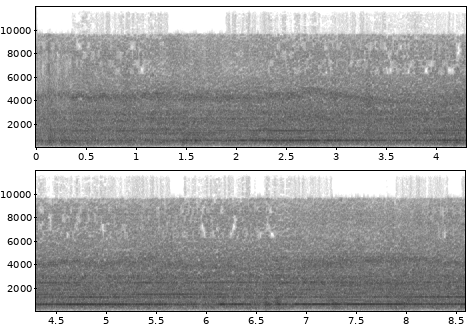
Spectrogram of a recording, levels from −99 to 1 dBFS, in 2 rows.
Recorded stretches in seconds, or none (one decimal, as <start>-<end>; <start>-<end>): 0.0-1.1; 2.3-6.7; 8.2-8.6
